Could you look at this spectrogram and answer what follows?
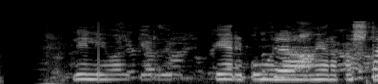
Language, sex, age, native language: Icelandic, female, 12, Icelandic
